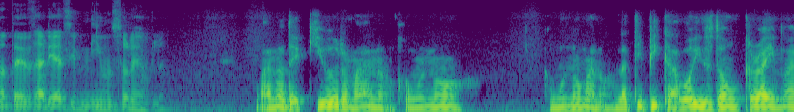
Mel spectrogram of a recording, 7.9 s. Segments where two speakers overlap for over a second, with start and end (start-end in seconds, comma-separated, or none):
none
